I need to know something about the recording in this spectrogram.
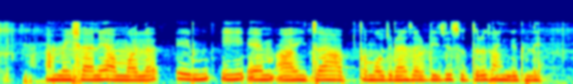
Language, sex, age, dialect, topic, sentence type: Marathi, female, 31-35, Northern Konkan, banking, statement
